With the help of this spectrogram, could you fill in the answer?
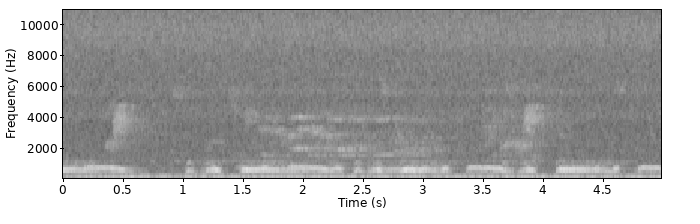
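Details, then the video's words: Cooing of a young male Thai hybrid spotted dove being paired: about five seconds of rounded, hollow coo notes strung in quick groups, over a continuous low background hum. "Kích xem nước chơi của gáy thái lai trống tơ đang ghép đôi"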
